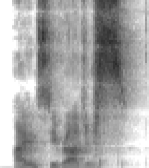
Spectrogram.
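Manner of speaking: bone-dry, toneless, flat deadpan delivery. Retelling a movie scene, quoting a character: deadpan Captain America line. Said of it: "looks at him deadpan and is like".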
